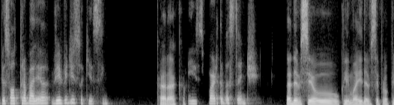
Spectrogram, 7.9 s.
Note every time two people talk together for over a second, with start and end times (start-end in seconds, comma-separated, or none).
none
